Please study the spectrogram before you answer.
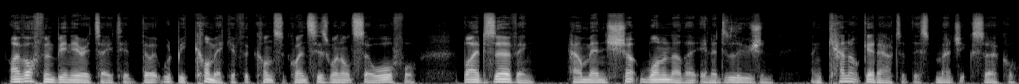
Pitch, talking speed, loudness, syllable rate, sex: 100 Hz, 205 wpm, -19 LUFS, 6.2 syllables/s, male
